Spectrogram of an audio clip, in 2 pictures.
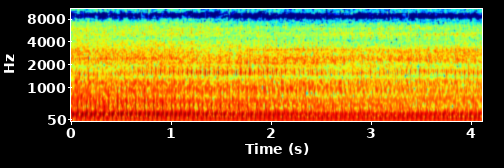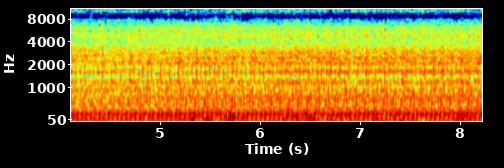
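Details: Swan X 165F Chinese single-cylinder diesel restarted on 100% used canola oil with about 10% diesel residue, walking across the lot: steady even thump at constant speed, no misses or knocks; running smoothly.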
